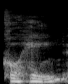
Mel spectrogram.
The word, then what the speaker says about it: Kohen: So we have the word Kohen at the top, or Kohen, as it's pronounced in Sephardic Hebrew.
